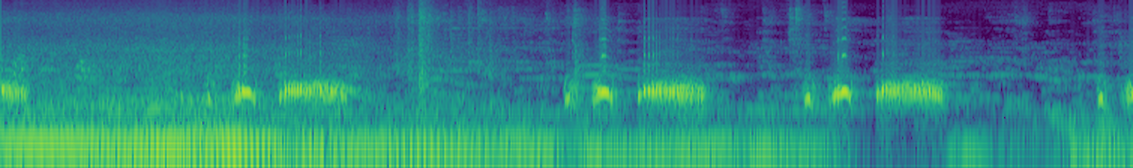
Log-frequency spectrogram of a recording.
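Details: Spotted dove giving a soft-voiced song used to train other birds: a short note, a rising upslur, then a long mellow coo, repeated about every two and a half seconds over a steady low rumble.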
